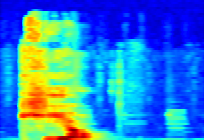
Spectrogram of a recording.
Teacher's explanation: In the middle or at the end, it can sound more like G. Your tongue touches the back of the mouth, the soft palate.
